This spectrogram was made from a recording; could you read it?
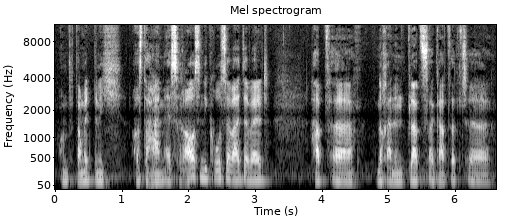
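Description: A man's voice: on the low side, fairly even intonation, normal speed, a little hiss or hum. Viennese man, loose slangy chat. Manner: loose and slangy, frequent fillers and self-restarts. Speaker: podcast guest, startup founder. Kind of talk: casual conversational storytelling.

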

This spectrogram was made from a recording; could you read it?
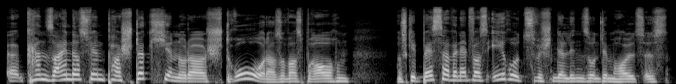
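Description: A man's voice: fairly high pitch, animated, a little fast, no echo, clean studio sound, pitched above the performer's own voice, natural voice. A man voicing an eager, nervous young male fox who talks hesitantly. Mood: earnest.

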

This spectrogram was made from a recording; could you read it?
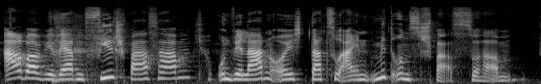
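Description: A woman's voice: fairly high pitch, moderate pace, pushed and bright. A woman from Frankfurt with a Hessian accent, co-hosting a casual pop culture podcast and steering the talk. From Frankfurt, Germany. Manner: upbeat, wraps up and leads segments. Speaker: podcast co-host. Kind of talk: casual chat. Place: home in Munich.

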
